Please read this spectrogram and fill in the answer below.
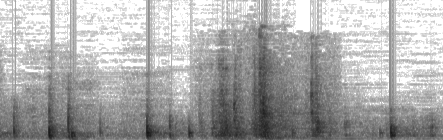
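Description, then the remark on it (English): A closet door is opened: a few quick wooden knocks and rattles, then a longer scraping, sliding rush as it swings open, followed by a couple of light clicks. “I look back at that door. No. Oh, here, maybe the closet.”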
